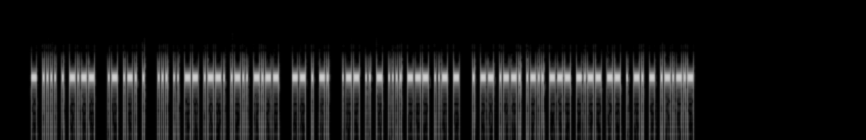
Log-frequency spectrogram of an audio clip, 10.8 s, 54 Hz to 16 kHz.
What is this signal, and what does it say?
Morse code, heard as a keyed tone, about 50 wpm, 700 Hz. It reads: THEY ARE SIMPLY MEN WITHOUT EMPLOYMENT.
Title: Sentences from Top 1500 Words 50wpm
